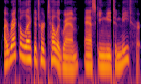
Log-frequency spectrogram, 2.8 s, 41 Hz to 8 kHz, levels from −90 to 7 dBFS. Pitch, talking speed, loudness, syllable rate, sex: 155 Hz, 190 wpm, -18 LUFS, 5.8 syllables/s, male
